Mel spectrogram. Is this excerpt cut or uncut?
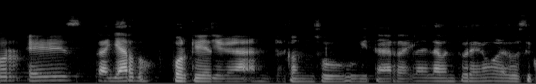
cut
